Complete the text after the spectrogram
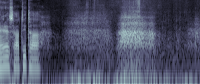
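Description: A gloved hand brushes and rustles close by.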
